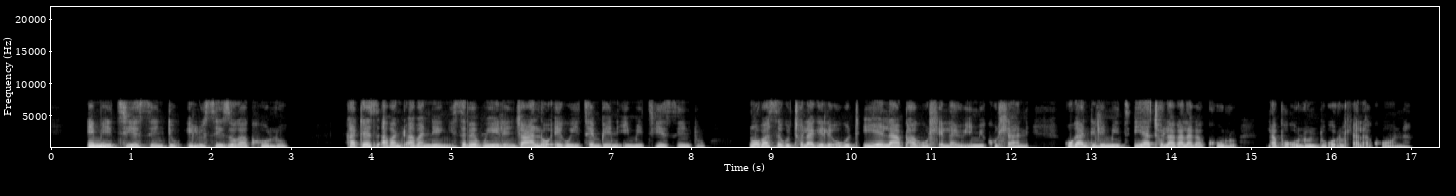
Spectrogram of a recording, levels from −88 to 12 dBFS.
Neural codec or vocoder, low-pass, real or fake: none; 7.2 kHz; real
